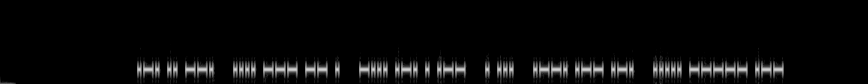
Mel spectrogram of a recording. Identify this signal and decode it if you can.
Morse code, heard as a keyed tone, about 40 wpm, 700 Hz. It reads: RIG HOME BREW ES PWR 50W
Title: K1USN SST QSO Practice 40wpm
